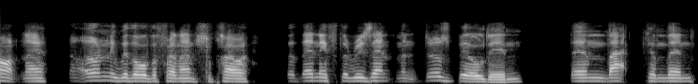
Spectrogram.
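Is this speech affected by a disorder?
Yes: cerebral palsy.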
